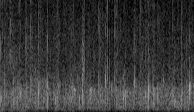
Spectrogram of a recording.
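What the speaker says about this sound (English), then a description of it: "So give yourselves a round of applause." Dense, lively clapping from students at a prep school awards ceremony, a loud crowd of hands with scattered sharper claps, close and without talk.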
